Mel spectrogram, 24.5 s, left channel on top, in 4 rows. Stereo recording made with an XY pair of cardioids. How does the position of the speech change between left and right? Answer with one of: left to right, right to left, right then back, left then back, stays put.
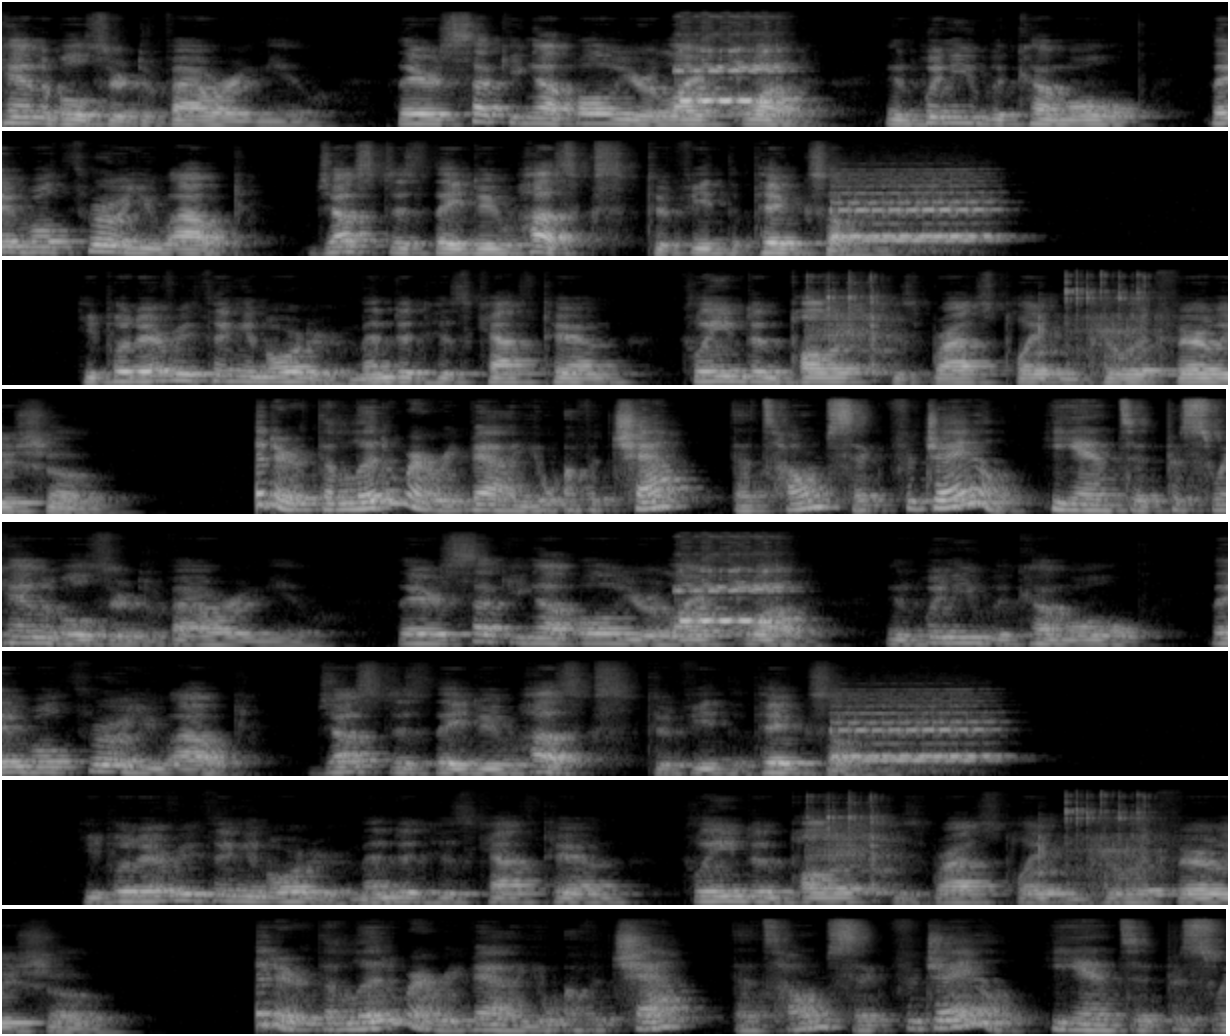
stays put.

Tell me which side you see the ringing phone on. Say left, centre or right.
left.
